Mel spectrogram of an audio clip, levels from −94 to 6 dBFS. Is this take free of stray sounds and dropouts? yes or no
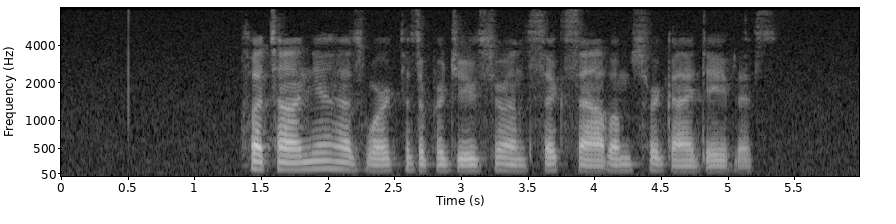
yes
